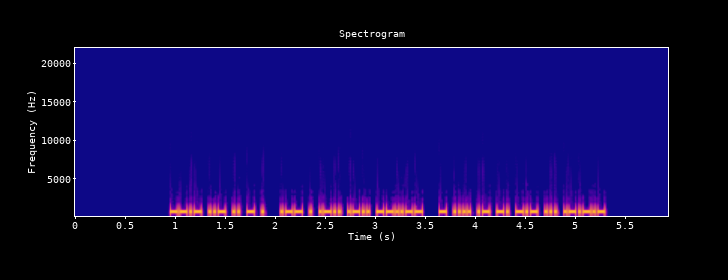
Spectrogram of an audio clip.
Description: Morse code, heard as a keyed tone, about 49 wpm, 700 Hz. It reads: QUITE WELL, THANKS.
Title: Sentences from Top 700 Words 50wpm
